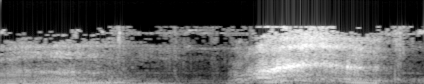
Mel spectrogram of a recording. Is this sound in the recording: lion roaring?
yes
